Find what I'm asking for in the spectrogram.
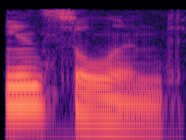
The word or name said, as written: insolent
